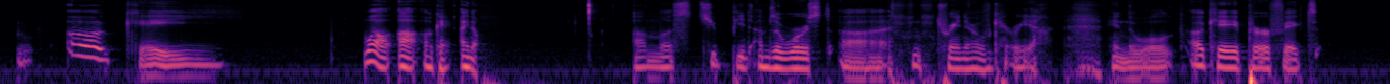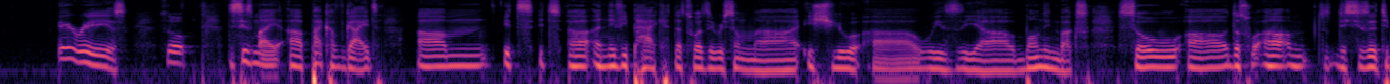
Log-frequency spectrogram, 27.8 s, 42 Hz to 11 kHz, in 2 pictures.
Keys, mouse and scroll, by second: 3.3 click, 3.4 click, 4.3 click, 6.8-9.3 drag, 9.3-12.5 shift+drag, 12.5-13.9 shift+drag, 13.9 click, 14.3-16.4 drag, 16.4 click, 19.2 click, 19.3-22.2 drag.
